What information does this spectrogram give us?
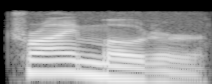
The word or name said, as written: trimotor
